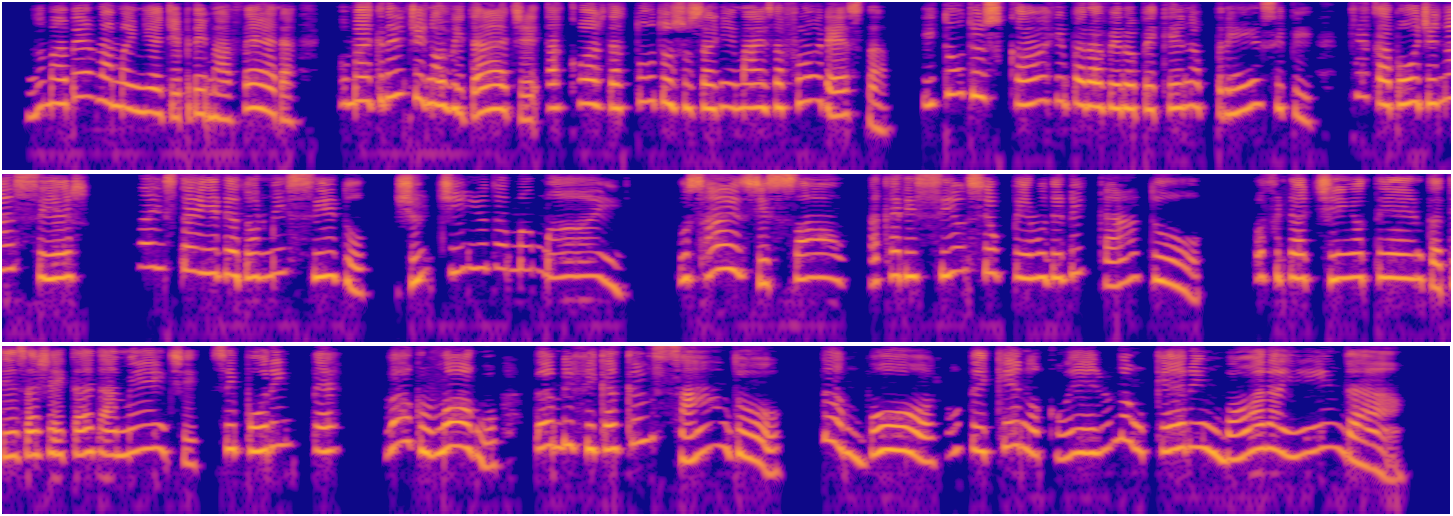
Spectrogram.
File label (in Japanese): 子供の声; バンビ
